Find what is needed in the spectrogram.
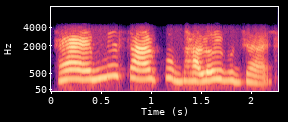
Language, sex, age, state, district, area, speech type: Bengali, female, 18-30, West Bengal, Alipurduar, rural, conversation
